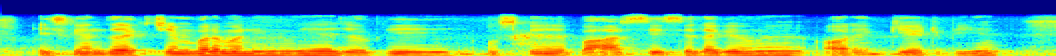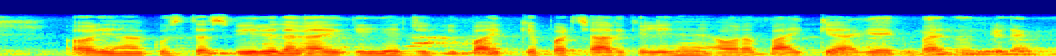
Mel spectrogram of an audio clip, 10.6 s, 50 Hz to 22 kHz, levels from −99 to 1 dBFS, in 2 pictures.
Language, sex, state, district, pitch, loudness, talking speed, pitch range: Hindi, male, Bihar, Sitamarhi, 120 Hz, -18 LUFS, 235 wpm, 115-125 Hz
